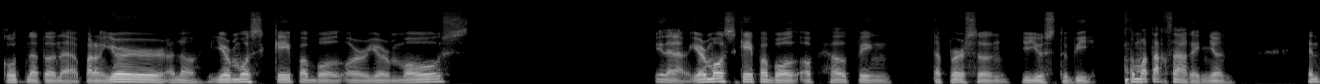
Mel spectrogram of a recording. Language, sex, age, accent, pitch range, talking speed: Filipino, male, 20-39, native, 95-115 Hz, 145 wpm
